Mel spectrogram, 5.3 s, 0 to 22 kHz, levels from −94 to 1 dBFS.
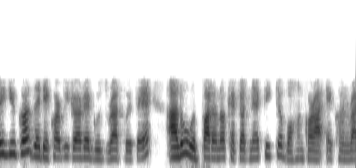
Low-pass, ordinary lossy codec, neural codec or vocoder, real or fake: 3.6 kHz; none; codec, 16 kHz, 0.5 kbps, X-Codec, WavLM features, trained on Multilingual LibriSpeech; fake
